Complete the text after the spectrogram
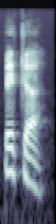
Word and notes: pecat: provencal

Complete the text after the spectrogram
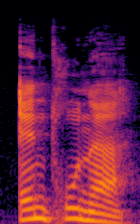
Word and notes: entronar: entrouna; provençal

